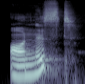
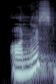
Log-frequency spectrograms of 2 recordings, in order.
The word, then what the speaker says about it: honest: She is an honest person. Again, note an. I have used an honest because H is silent.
